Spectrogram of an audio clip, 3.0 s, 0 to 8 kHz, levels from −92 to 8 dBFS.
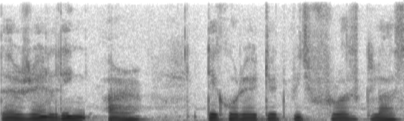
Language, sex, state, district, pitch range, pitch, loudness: English, female, Arunachal Pradesh, Lower Dibang Valley, 150-155 Hz, 155 Hz, -15 LUFS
